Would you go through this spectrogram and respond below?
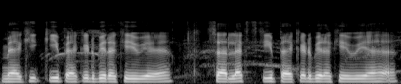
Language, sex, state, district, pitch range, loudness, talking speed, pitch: Hindi, male, Jharkhand, Deoghar, 130-145 Hz, -15 LUFS, 210 wpm, 135 Hz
